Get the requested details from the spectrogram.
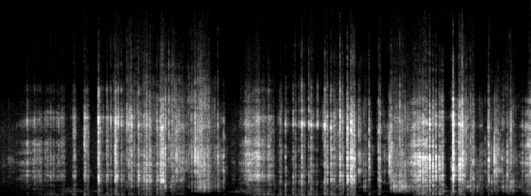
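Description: A solid pinkish-orange bar of dry soap held in the hand is shaved with a metal blade, each scraping stroke peeling off curls and powder. The sound is a dry, bright rasping and crackly scraping in bursts of quick strokes with brief pauses between, and almost no low end.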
